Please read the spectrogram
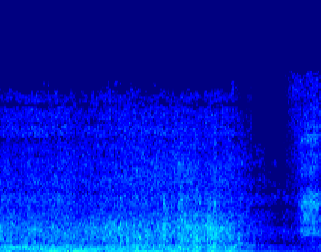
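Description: Soft background music holding steady low tones over a rushing sea ambience of wind and waves. The rushing fades about three seconds in.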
